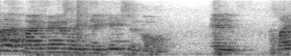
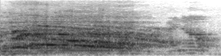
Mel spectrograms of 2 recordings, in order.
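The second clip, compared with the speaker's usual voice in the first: laughing; 8 semitones higher, 7 dB louder than usual. Real, not acted.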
